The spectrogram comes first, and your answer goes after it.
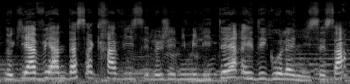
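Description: Brisk high-voiced woman reporter. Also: steady tone, music in the background. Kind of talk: field interview questions.

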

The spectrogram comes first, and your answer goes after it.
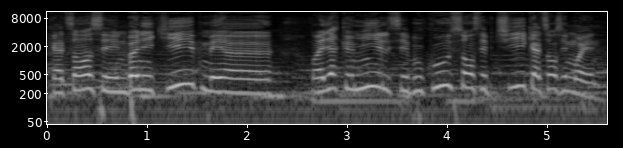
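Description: A man in his twenties, a volunteer, answering a street interview at a barbecue in a relaxed, casual way. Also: extremely high pitch, moderate pace, soft background music. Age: 20s. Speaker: volunteer organizer. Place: outdoors at an evening barbecue.

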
